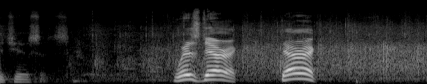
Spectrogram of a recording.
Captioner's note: applause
